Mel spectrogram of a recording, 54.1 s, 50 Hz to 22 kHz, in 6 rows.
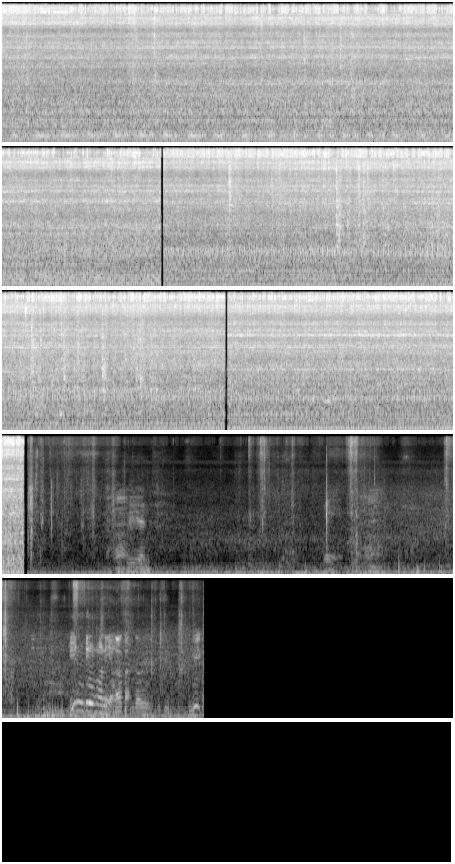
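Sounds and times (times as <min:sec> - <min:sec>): grinding machine motor: 0:00.0 - 0:27.6.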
